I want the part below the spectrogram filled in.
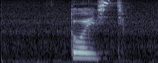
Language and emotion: Russian, neutral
